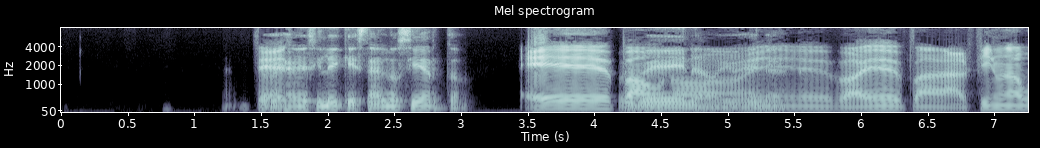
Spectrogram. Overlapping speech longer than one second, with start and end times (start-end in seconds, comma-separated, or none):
4.2-5.5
